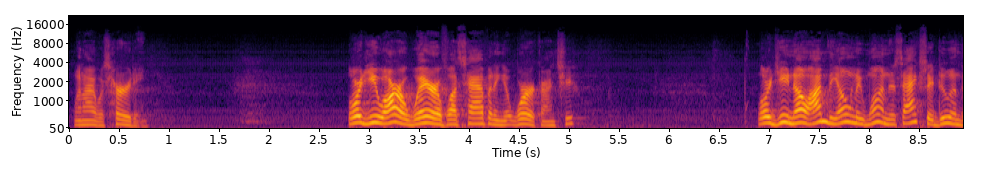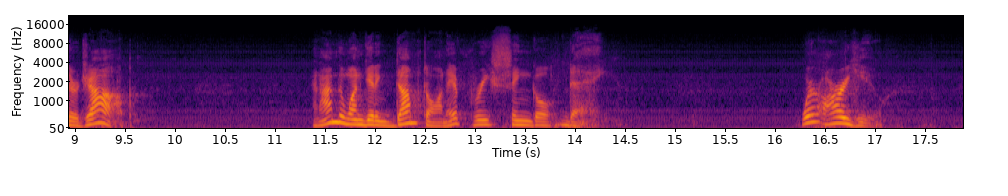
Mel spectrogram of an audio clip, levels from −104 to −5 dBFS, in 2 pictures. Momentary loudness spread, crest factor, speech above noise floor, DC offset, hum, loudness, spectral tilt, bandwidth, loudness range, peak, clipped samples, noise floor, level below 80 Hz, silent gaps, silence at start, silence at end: 20 LU; 22 dB; 39 dB; under 0.1%; 60 Hz at -60 dBFS; -28 LUFS; -6.5 dB/octave; 11.5 kHz; 14 LU; -8 dBFS; under 0.1%; -67 dBFS; -62 dBFS; none; 0.05 s; 0.9 s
